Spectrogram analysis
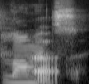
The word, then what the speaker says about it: Lammens: How do you pronounce his name? Lmens. Lammen. Lmens. It's Lmens.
